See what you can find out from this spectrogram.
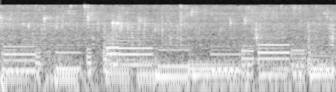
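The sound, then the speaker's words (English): Rice sizzles as it fries in a pot, a continuous crackling hiss lasting a couple of seconds beneath steady tonal music with shifting chords. “I'm gonna just give it a little bit of a fried action there.”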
